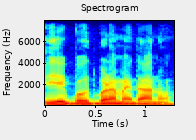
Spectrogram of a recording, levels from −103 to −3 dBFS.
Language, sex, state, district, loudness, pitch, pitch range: Bhojpuri, male, Uttar Pradesh, Deoria, -14 LUFS, 120 Hz, 110-125 Hz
